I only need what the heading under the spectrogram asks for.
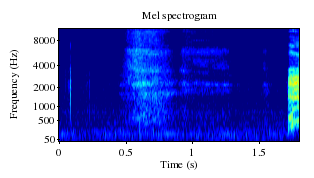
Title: Hiccups are funny to me!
